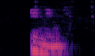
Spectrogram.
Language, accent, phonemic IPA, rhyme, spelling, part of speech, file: English, Southern England, /ˈɪnɪŋ/, -ɪnɪŋ, inning, noun, LL-Q1860 (eng)-inning.wav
